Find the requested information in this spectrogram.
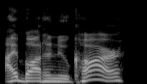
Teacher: the stress is on bought and new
